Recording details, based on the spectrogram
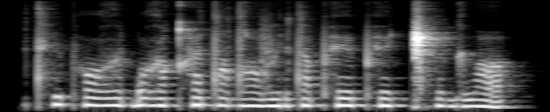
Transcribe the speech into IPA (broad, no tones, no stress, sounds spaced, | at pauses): tʰ i pʰ ɔ ɣ ɵ ɓ ɔ ɣ ɵ qʰ i t ɔ dˤ ɑ v i ɾ ʏ t a pʰ e pʰ e ǁʰ ø ɡ ʏ w ɑ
